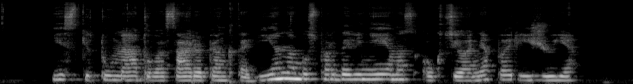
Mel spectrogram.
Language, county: Lithuanian, Utena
